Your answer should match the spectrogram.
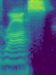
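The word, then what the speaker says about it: Rosse: It's actually Ms. Ross, not Ms. Rossi. That last E is silent.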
